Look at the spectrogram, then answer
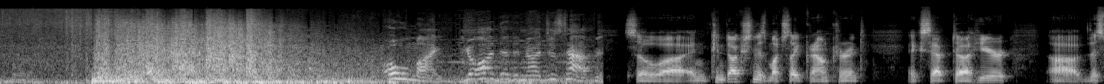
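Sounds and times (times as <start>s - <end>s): thunderclap: 0.6s - 6.0s.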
